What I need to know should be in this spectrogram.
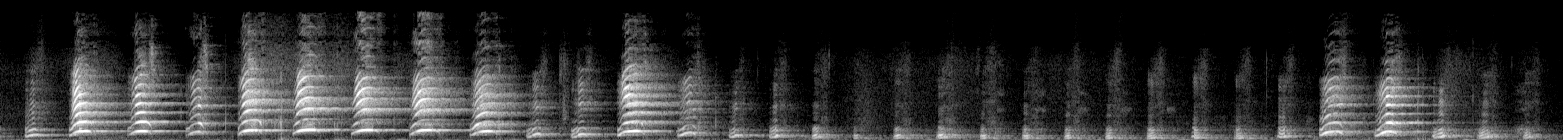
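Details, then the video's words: Pit Bull puppy giving rapid high-pitched whining yelps, several per second, starting bright and rising, dropping to lower, quieter whimpers midway, then a short louder burst near the end; indoors with little other sound. "เสียงหมาน้อย ลูกพิทบูล"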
